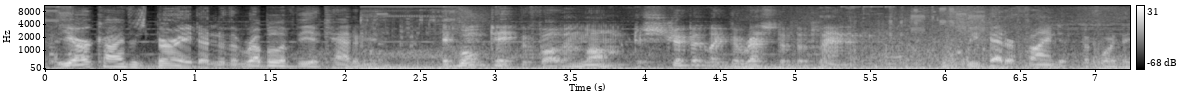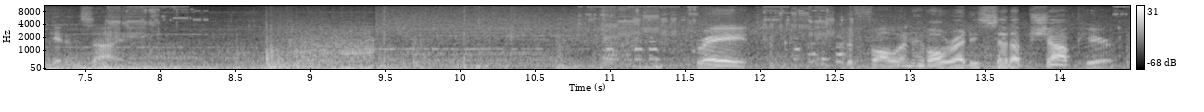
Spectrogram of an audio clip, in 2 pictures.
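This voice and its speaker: A small robot companion from a video game, curious and brisk. His low voice has a gravelly edge and moves around with lively inflection. Loud music plays behind him. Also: heavily acted. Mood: curious, awed. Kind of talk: video game character dialogue.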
